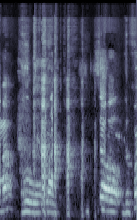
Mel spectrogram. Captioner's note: laughing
